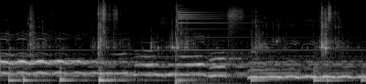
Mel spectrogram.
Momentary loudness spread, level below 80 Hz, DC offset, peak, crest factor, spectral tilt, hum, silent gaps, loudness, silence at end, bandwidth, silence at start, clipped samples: 6 LU; -60 dBFS; under 0.1%; -10 dBFS; 18 dB; -4.5 dB/octave; none; none; -28 LUFS; 0 s; over 20 kHz; 0 s; under 0.1%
